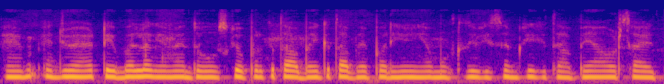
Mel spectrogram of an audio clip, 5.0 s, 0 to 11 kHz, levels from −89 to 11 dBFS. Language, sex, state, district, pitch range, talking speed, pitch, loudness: Hindi, female, Delhi, New Delhi, 190-205 Hz, 290 wpm, 195 Hz, -14 LUFS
